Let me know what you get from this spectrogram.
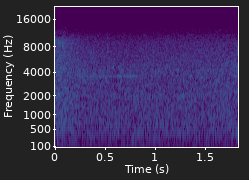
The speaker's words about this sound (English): Nice offshore breeze. Waves should be great.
